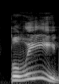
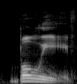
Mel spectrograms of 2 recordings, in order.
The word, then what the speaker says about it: BLEAV: Head to BetOnline today, and don't forget to use the promo code Believe. It's the name of the network that we're on. It's spelled BLEAV. Again, use the promo code Believe, BLEAV, for your welcome bonus on your first deposit.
